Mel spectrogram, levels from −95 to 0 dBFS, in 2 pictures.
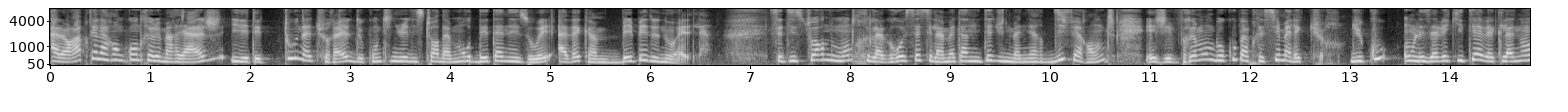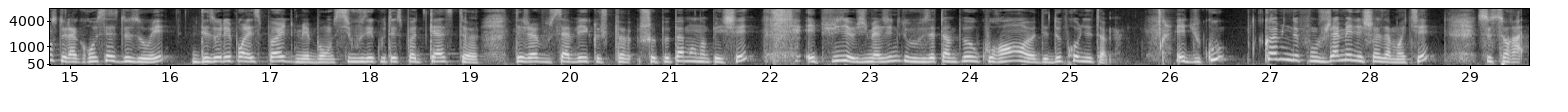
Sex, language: female, French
